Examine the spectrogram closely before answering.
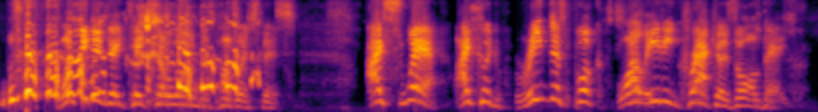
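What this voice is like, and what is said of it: Imitates another person's voice. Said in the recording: “Do the voice ... as Gilbert Gottfried”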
